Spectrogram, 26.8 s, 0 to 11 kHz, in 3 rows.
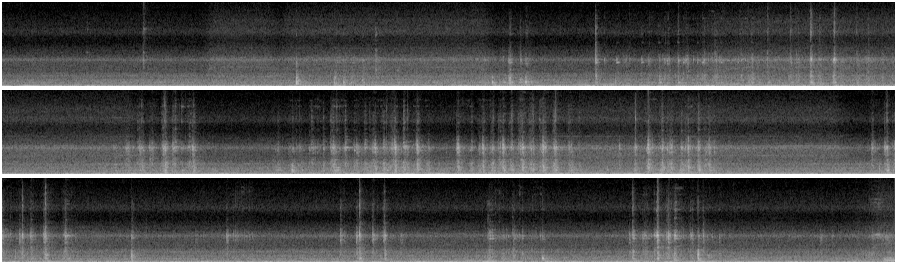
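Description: Steel drive chain and sprockets of a Ford CD4E transaxle clinking and rattling in irregular bursts as they are worked down into the aluminium case, over a steady low hum.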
